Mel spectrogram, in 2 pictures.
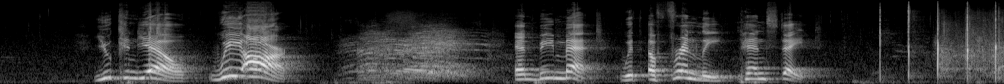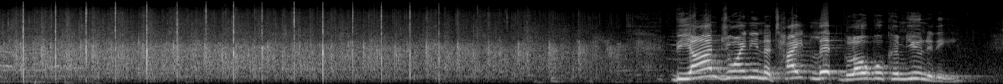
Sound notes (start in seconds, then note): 9.0 applause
